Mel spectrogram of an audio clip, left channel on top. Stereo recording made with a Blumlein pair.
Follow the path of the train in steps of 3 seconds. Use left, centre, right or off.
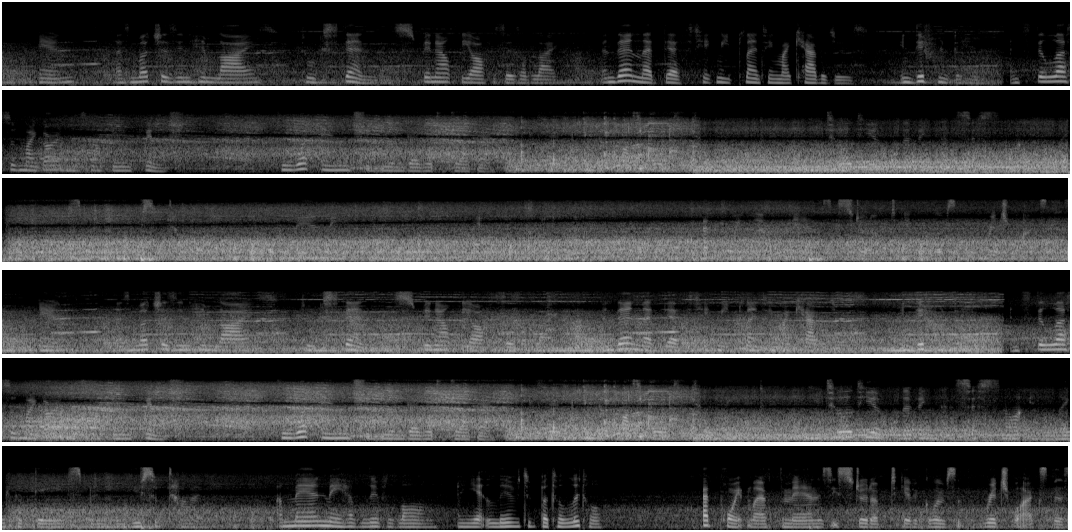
right, right, right, right, right, centre, centre, left, left, left, left.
